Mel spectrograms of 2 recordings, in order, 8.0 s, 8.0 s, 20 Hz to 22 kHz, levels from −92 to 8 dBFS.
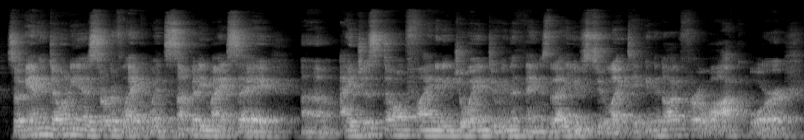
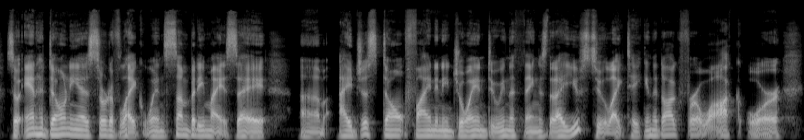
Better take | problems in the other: second | off-mic speech; far // room echo; noticeable; dies away in 0.6 s

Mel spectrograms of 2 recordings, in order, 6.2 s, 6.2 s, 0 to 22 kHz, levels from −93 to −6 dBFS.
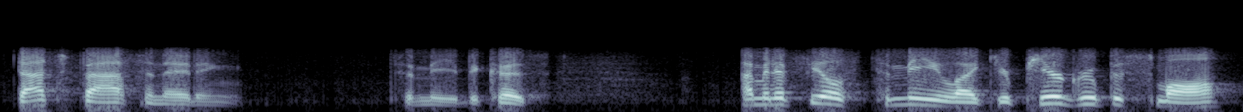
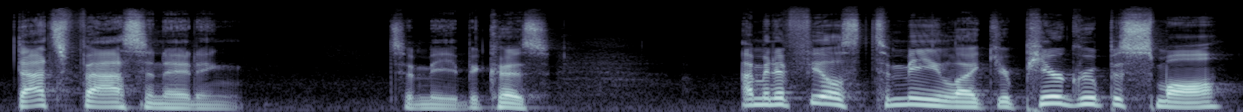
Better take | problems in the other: second | phone-call audio; poor line; nothing above 4 kHz

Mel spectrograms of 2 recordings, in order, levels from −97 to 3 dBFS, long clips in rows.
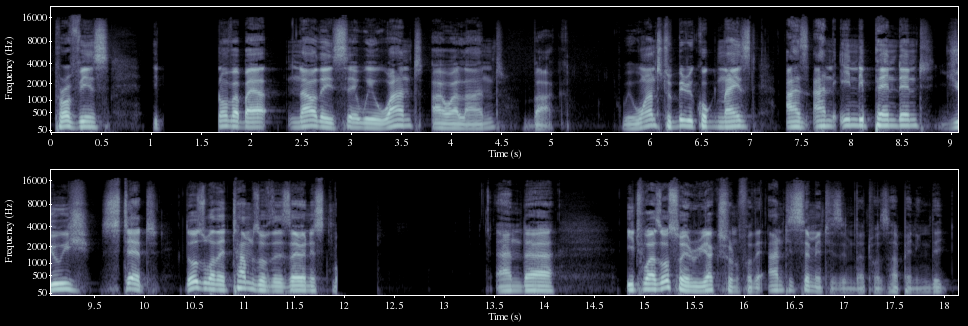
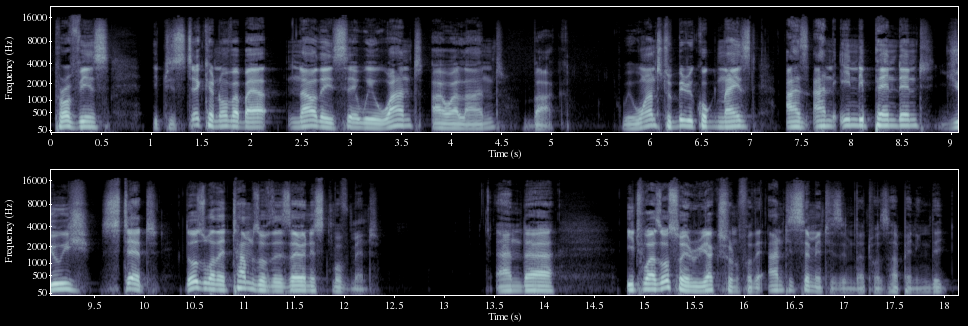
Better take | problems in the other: second | audio cutting out; at 1 s for 0.5 s and at 12 s

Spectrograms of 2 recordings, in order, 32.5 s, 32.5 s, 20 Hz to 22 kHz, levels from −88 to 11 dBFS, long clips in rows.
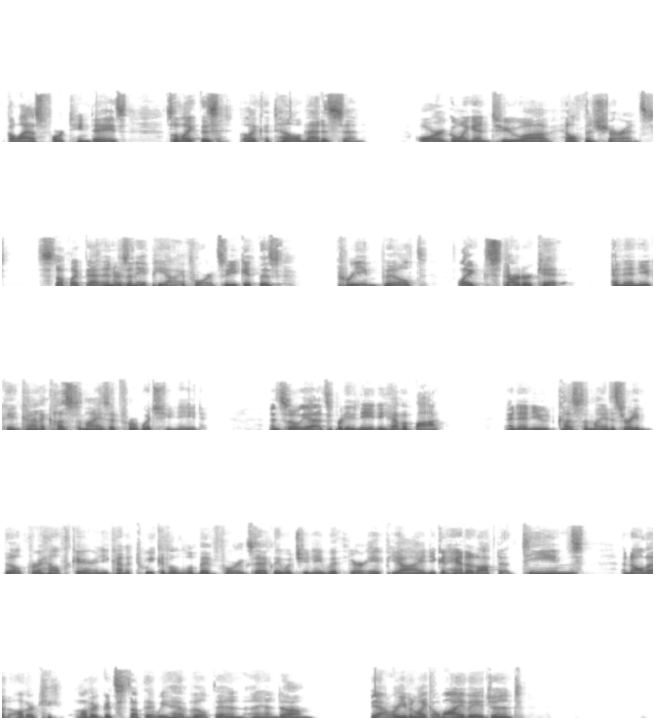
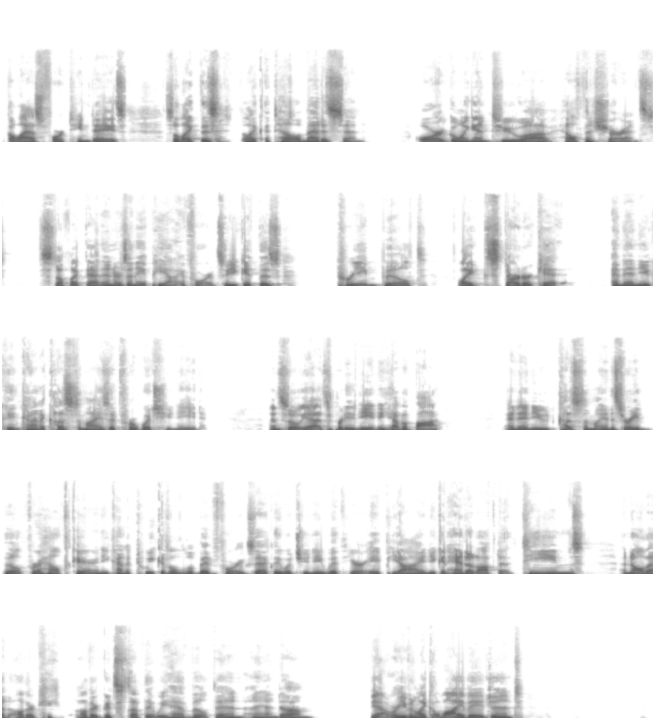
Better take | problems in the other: second | garbled, watery; badly; nothing above 7.5 kHz; slightly in the second

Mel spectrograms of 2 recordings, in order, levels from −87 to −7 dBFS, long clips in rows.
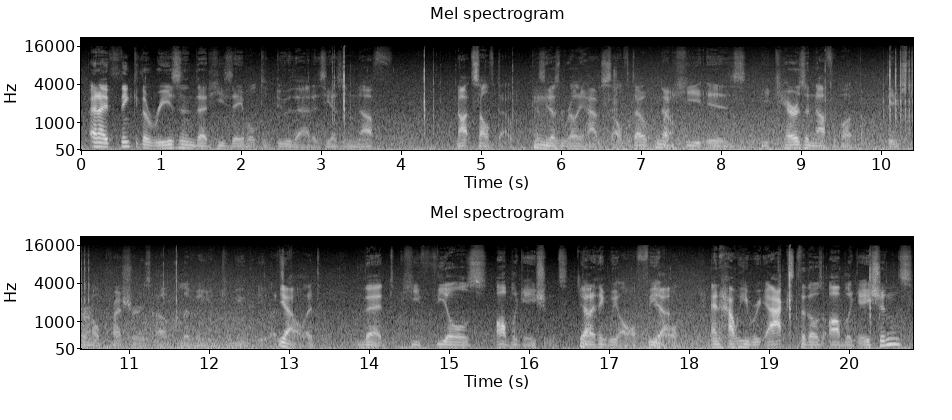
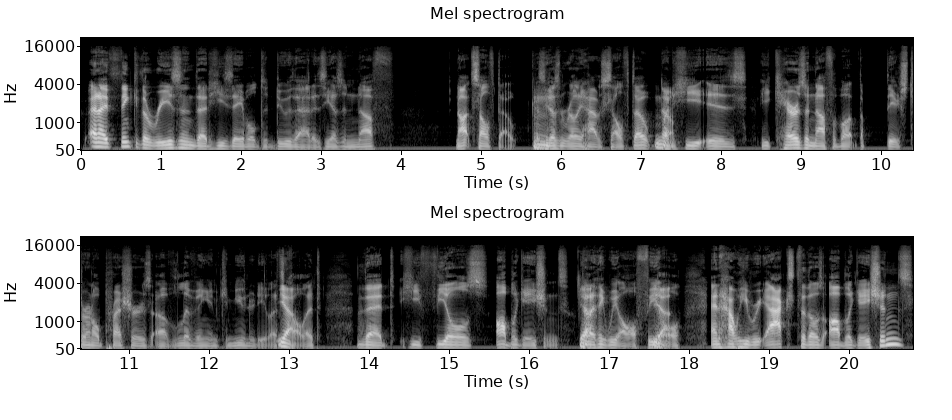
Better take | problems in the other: second | wind noise on the microphone; heavy; 10 dB below the speech

